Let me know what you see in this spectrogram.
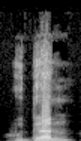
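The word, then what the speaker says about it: هُدًى: Sehingga seperti di kata hudan, maka ketika diwakofkan di sana dia menjadi huda, atau duhan dia menjadi duha.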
